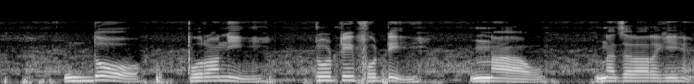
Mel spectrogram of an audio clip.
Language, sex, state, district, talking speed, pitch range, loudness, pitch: Hindi, male, Rajasthan, Bikaner, 80 wpm, 115-165 Hz, -14 LUFS, 145 Hz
